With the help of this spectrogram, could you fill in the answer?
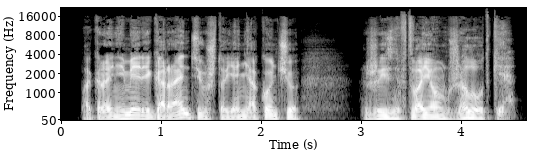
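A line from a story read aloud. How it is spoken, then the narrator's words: Grumbling. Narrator (Russian): проворчал Марлоу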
